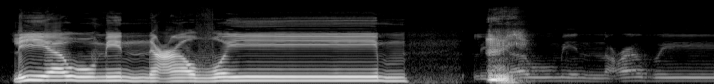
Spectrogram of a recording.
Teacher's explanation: huruf dha-nya ya ditebalkan tetap ya meskipun dia berharakat kasrah.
